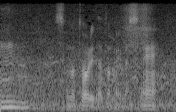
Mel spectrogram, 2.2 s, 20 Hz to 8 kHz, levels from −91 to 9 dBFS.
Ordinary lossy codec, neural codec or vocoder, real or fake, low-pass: none; none; real; 7.2 kHz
